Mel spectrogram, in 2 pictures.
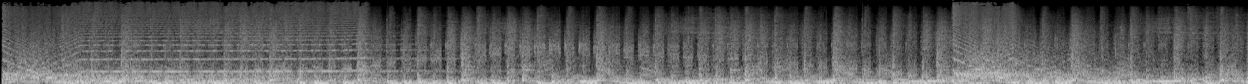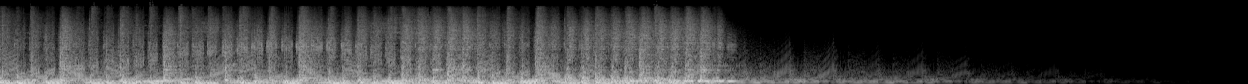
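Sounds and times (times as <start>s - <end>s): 
action music: 0.0s - 21.6s.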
